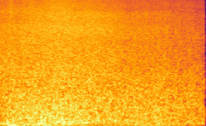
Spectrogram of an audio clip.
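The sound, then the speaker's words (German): Ocean surf rushes onto a beach at low tide in a steady, broad roar of washing water that stays fairly loud and easing slightly toward the end, with no voices. “hörst du auch das Rauschen der Wellen?”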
